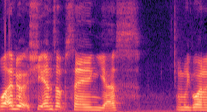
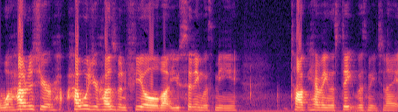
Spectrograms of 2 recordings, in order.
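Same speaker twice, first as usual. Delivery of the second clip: ordinary delivery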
